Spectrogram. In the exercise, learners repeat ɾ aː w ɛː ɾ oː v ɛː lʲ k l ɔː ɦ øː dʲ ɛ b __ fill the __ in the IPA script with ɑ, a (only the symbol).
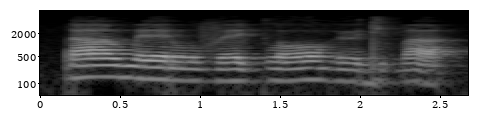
a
